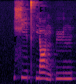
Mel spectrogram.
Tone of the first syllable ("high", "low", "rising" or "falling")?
high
